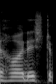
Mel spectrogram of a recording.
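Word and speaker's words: honest: जैसे एन हावर हो गया, एन हॉनेस्ट मैन, N hair हो गया, हिस्टोरिकल नॉवल हो गया। तो ये सब क्या है? यच इसमें साइलेंट है।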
